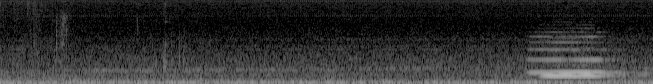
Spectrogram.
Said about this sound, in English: Train in the background.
